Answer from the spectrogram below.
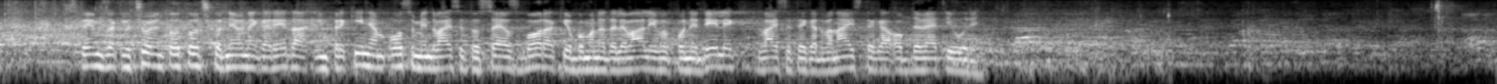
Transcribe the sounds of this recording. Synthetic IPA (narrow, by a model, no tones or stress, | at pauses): st̪eːmzaklʲjut͡ʃuːjɛmt̪oːt̪oːt͡ʃkɔd̪neːwnɛɡaɾeːd̪aʔinpɾɛkiːnjamoːsəmind̪ʋajsɛt̪ɔsɛjɔzbɔːɾakijɔbomɔnad̪aljɛʋaːliʋəpɔnɛd̪eːljɛkd̪ʋajsɛt̪ɛɡad̪ʋanajst̪ɛɡaʔɔb̚d̪ɛʋɛːt̪iuːɾi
